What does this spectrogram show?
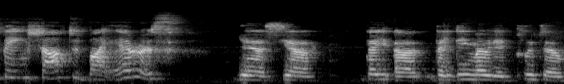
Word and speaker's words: Eris: E-R-I-S, but the A is like an E-H.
